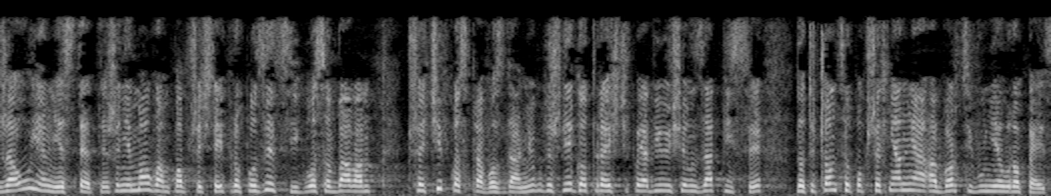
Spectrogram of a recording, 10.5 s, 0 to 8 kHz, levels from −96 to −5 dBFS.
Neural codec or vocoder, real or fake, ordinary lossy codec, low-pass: codec, 16 kHz, 16 kbps, FreqCodec, smaller model; fake; MP3, 48 kbps; 7.2 kHz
